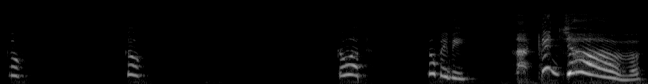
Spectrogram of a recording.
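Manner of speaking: a gasp, then a high delighted good job; excited pet praise. Real, not acted. Cheering on her dog.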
